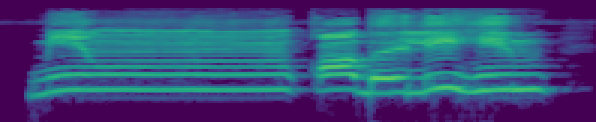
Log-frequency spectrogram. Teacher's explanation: والذین من قبلہم، یا دیکھیں من، یہاں نون ساکن ہے، نون ساکن کے بعد جو ہے قوف آ رہا ہے، اور قوف جو ہے اکفا کا ورڈ ہے، تو ہم یہاں اکفا کریں گے، نون ساکن کی آواز کو ناک میں چھپائیں گے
